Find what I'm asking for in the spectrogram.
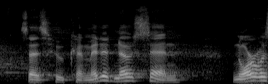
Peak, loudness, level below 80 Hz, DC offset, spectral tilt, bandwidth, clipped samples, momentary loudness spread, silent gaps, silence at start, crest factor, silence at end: -14 dBFS; -32 LUFS; -68 dBFS; under 0.1%; -4 dB/octave; 18 kHz; under 0.1%; 9 LU; none; 0 s; 18 dB; 0 s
